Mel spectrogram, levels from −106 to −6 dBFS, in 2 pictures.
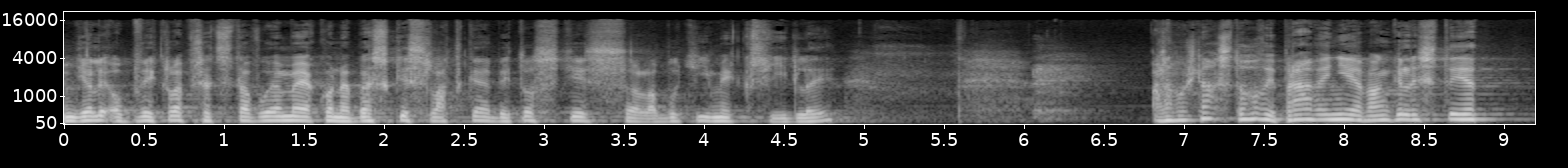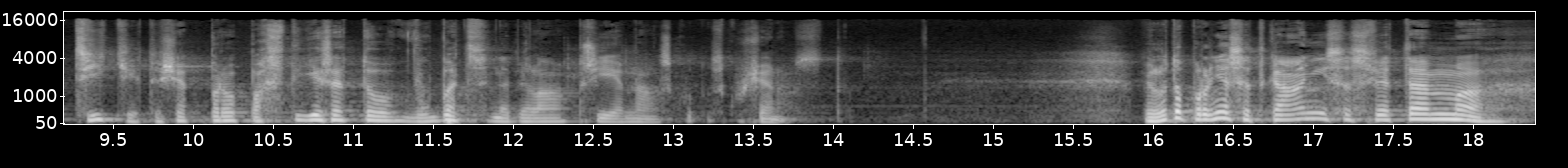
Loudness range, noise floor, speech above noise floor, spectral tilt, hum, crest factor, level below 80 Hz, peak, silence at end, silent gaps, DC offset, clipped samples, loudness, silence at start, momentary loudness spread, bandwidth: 8 LU; -65 dBFS; 38 dB; -5 dB/octave; none; 22 dB; -72 dBFS; -6 dBFS; 0 s; none; under 0.1%; under 0.1%; -27 LUFS; 0 s; 17 LU; 17 kHz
